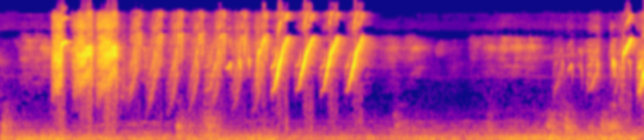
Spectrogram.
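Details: Black-naped monarch calling in the wild, a recording meant as a lure for trapping: a burst of sharp upslurred notes, about four a second, after noisy chirps, then a quiet gap and one more note.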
